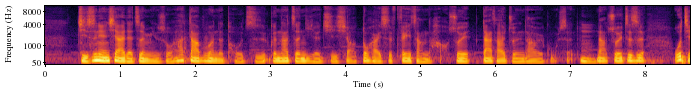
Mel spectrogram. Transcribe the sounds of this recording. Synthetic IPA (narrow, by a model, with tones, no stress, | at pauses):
t͡ɕi˨˩ʂ̬ɻ̩˧˥njɛ˧˥nɕja˥˩la˧˥ɪd̪ə˧ʈ͡ʂə˥˩mi˧˥ŋʂwɔ˥t̪ʰa˥t̪a˥˧pu˥˧fə˥˩nd̪ə˩t̪ʰo˧˥ʊt͡sɹ̩˥kə˦˥nt̪ʰa˥ʈ͡ʂə˦˥nt̪ʰi˨˩d̪ə˩t͡ɕi˥ɕjɑ˥˩ʊt̪o˥ʊxa˧˥ɪʂɻ̩˥˩fe˥ɪʈ͡ʂʰɑ˧˥ŋd̪ə˨xɑ˨˩˦ʊswɔ˧˥i˨˩t̪a˥˩t͡sʰa˧˥wɪʈ͡ʂwə˥nɻ̩˥˩t̪ʰa˥we˧˥ɪku˨˩ʂə̰˧˥nna˥˨swɔ˧˥i˨˩ʈ͡ʂɤ˥˧ʂ̬ɻ̩˥˩wɔ˨˥t͡ɕɛ˨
